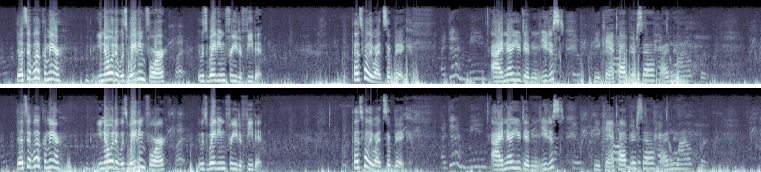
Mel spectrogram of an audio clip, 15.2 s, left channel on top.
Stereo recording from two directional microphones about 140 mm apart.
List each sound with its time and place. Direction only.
0.3 s speech: 25° left (ahead or behind)
7.0 s speech: 15° left (ahead or behind)
9.8 s speech: 10° left (ahead or behind)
